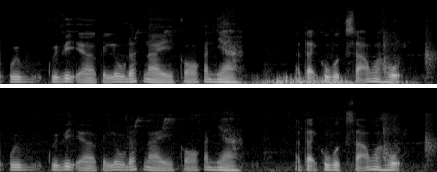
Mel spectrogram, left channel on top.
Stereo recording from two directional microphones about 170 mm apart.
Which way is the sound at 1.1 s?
35° left (ahead or behind).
